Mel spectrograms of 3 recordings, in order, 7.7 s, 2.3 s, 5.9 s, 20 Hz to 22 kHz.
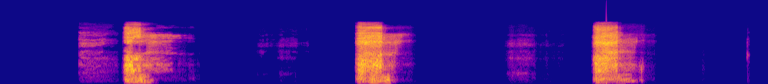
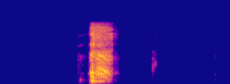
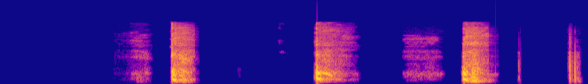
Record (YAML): exhalation_length: 7.7 s
exhalation_amplitude: 32008
exhalation_signal_mean_std_ratio: 0.27
cough_length: 2.3 s
cough_amplitude: 27967
cough_signal_mean_std_ratio: 0.23
three_cough_length: 5.9 s
three_cough_amplitude: 32767
three_cough_signal_mean_std_ratio: 0.24
survey_phase: beta (2021-08-13 to 2022-03-07)
age: 65+
gender: Male
wearing_mask: 'No'
symptom_none: true
smoker_status: Ex-smoker
respiratory_condition_asthma: false
respiratory_condition_other: false
recruitment_source: REACT
submission_delay: 1 day
covid_test_result: Negative
covid_test_method: RT-qPCR
influenza_a_test_result: Negative
influenza_b_test_result: Negative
